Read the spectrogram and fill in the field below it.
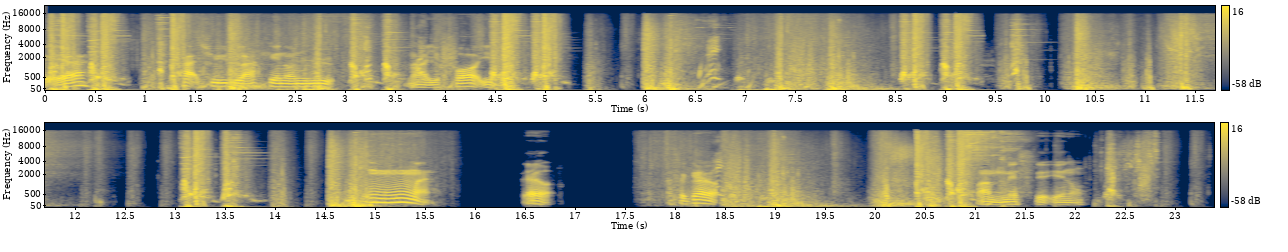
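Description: A sword swishes and strikes a creature with sharp hits.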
